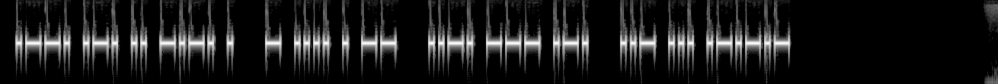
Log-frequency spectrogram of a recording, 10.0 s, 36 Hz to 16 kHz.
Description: Morse code, heard as a keyed tone, about 25 wpm, 700 Hz. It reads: PRICE THEM FOR US.
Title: Sentences from Top 1000 Words - Review Part 4 - 25wpm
